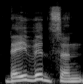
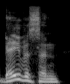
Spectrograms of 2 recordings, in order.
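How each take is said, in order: First: There is a d sound before the s. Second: There is no d sound before the s. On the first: The speaker calls it wrong. "not Davidson" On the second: The speaker calls it right.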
